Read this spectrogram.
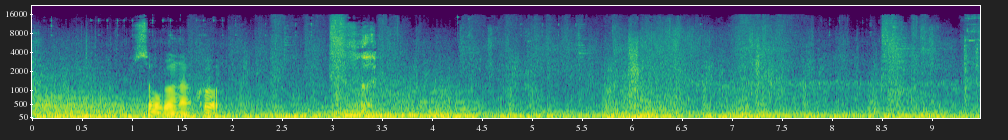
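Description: Game spells burst and crackle in a fantasy battle.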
